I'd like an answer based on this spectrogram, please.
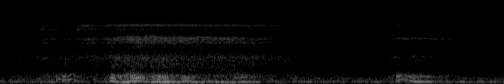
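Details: Pet dog, a female called princess by her owner, napping and snoring like an old man: low rumbling snores rising and fading in two bursts, near one and four seconds, with quiet breathing between.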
